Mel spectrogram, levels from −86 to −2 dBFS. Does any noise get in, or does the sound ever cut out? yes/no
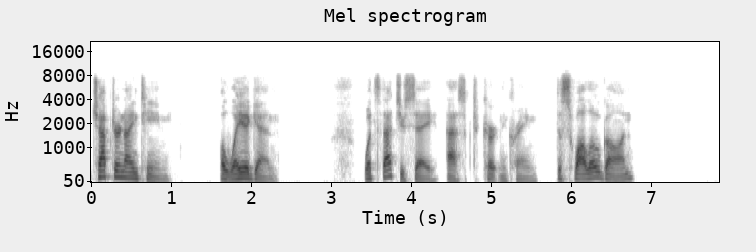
no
